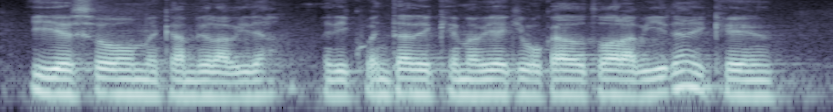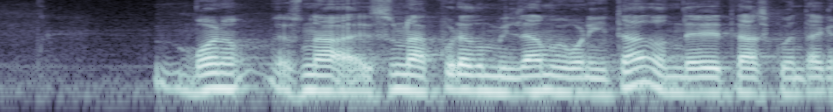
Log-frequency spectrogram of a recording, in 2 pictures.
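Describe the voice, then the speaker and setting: A man talks at a very fast pace in a medium pitch. His tone is dark and mellow, with fairly even intonation. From Galicia, Spain (Fisterra). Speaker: language teaching entrepreneur. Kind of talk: interview conversation.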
